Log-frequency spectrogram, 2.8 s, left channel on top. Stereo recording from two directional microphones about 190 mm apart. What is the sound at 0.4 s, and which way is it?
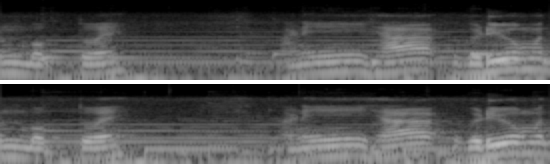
Speech, 25° left (ahead or behind).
